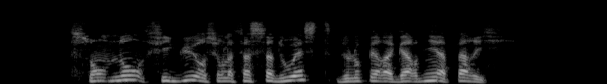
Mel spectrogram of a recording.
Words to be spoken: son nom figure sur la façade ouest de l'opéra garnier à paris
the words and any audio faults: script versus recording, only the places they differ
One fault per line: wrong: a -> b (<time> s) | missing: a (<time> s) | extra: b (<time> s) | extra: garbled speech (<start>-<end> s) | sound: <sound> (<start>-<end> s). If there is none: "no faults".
no faults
